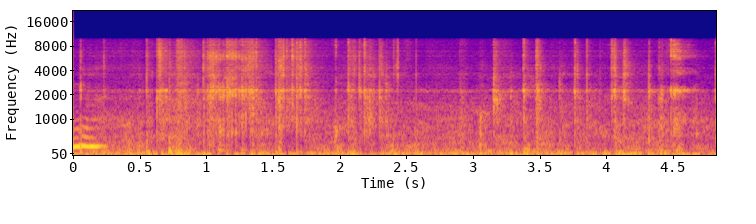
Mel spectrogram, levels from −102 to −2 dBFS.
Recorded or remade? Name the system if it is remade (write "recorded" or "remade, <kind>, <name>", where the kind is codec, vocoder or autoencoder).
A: remade, codec, SNAC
